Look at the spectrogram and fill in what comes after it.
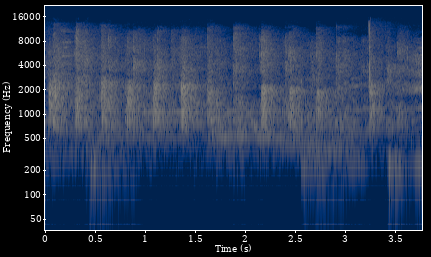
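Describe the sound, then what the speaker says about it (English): An audience at a communications summit applauds a panelist, a short burst of steady clapping from a crowd with rhythmic pulses and no voices over it. "Can we have a round of applause for the lady here"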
